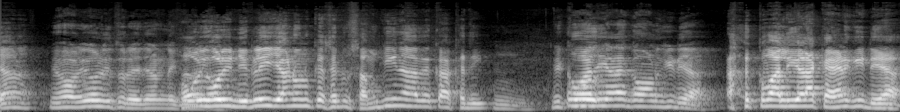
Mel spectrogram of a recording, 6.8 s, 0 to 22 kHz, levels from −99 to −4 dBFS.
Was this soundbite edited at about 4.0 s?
no; 0 cuts

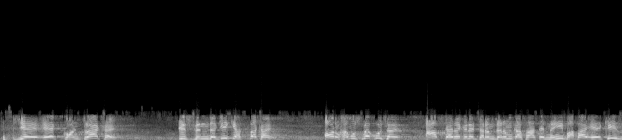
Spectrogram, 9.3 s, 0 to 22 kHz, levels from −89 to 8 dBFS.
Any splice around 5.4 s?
no; 0 cuts

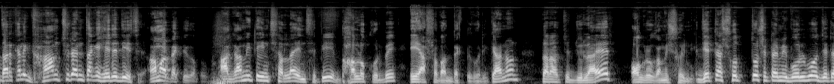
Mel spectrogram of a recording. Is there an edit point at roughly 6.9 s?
yes; 2 cuts; at 2.1 s, 6.9 s

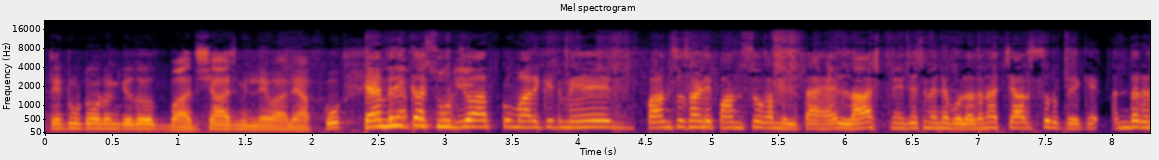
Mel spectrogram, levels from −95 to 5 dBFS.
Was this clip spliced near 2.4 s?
yes; 1 cut; at 2.4 s

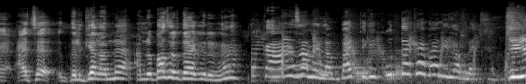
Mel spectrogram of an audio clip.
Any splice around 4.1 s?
no; 1 cut; at 2.6 s

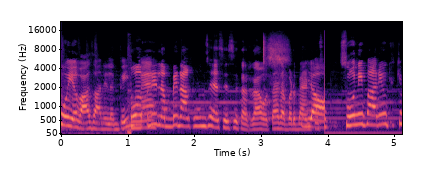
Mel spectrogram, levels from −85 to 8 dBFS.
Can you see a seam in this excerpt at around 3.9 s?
yes; 2 cuts; at 1.1 s, 3.9 s

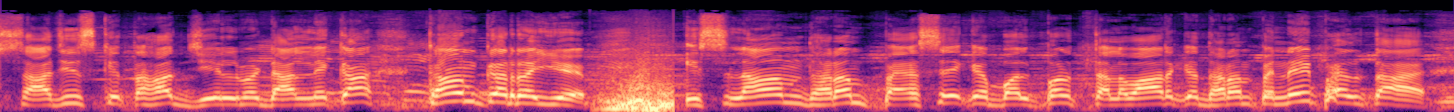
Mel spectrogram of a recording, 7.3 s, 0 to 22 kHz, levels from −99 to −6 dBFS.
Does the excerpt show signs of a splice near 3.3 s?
yes; 1 cut; at 3.3 s

